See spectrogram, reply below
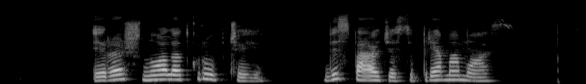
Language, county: Lithuanian, Klaipėda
